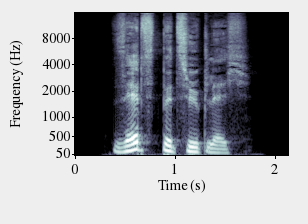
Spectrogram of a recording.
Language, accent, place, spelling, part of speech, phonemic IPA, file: German, Germany, Berlin, selbstbezüglich, adjective, /ˈzɛlpstbəˌt͡syːklɪç/, De-selbstbezüglich.ogg
- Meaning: self-referential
